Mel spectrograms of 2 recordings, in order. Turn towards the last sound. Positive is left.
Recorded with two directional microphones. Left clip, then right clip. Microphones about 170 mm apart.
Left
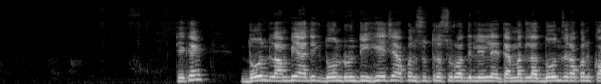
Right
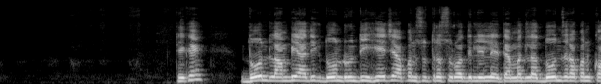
turn(degrees=-25)  # may be behind; listen again after turning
